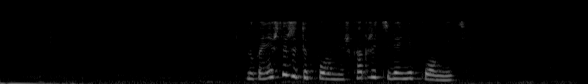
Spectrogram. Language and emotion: Russian, positive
